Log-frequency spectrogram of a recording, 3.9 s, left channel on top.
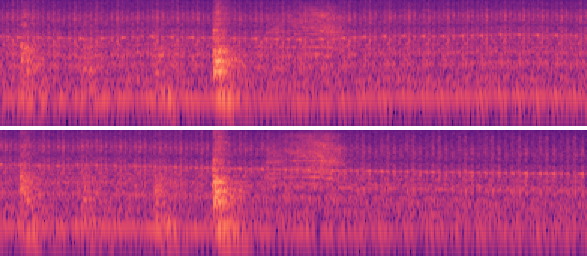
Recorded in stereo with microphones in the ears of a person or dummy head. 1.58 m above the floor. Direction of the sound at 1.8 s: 75° right (ahead or behind).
